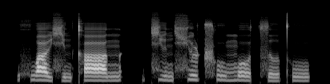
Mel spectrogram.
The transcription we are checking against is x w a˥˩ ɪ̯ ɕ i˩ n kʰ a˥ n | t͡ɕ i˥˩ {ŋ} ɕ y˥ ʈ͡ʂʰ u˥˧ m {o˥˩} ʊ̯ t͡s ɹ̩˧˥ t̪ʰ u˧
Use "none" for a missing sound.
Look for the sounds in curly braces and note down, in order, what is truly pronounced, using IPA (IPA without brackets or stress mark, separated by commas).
n, o˥˩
